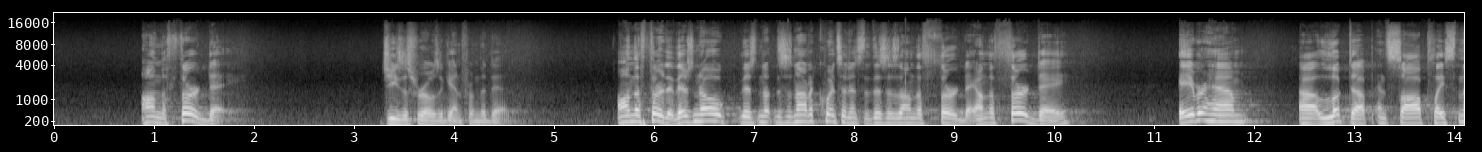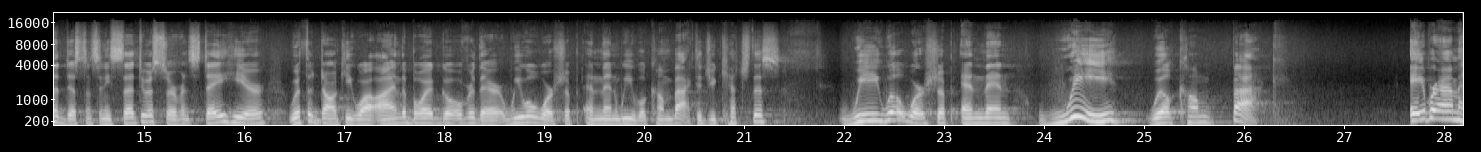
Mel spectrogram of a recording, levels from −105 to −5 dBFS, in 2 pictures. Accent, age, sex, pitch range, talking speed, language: American, 40-59, male, 120-185 Hz, 185 wpm, English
